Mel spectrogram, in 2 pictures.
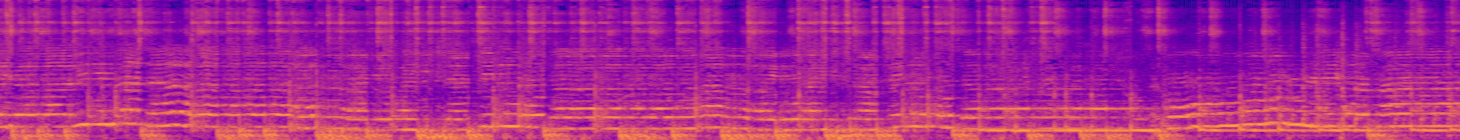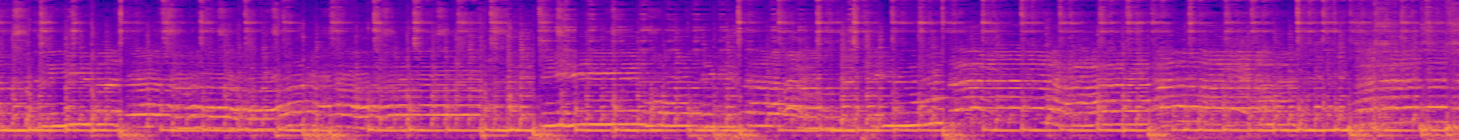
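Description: Hadrah Banjari ensemble performing sholawat: voices sing a winding melody over fast, interlocking hand-drumming on rebana frame drums and a large bass drum.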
